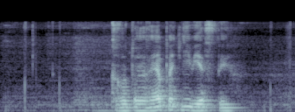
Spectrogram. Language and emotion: Russian, positive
